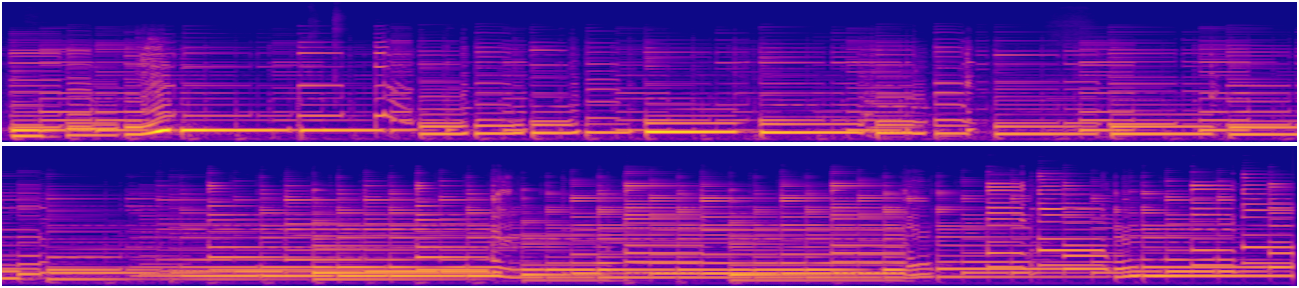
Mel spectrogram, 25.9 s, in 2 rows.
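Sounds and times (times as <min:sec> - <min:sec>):
Fender Telecaster electric guitar: 0:00.0 - 0:25.8.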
